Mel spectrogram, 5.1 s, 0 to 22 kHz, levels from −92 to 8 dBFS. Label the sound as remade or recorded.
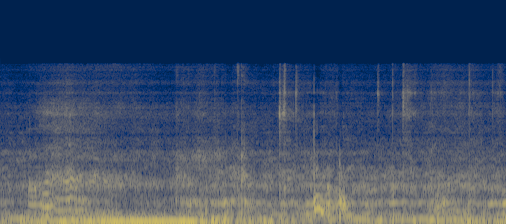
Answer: remade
